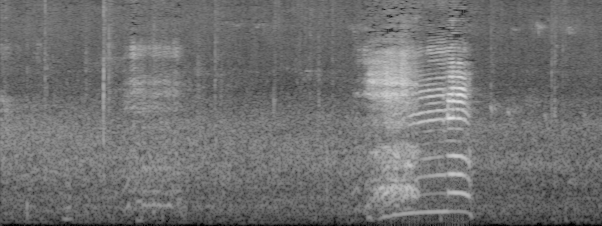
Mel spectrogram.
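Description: Alpine goat bleating once, a single call of about a second starting about three and a half seconds in, rising in pitch at the start and then held.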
